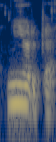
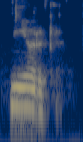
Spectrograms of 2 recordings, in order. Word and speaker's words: Nirka: Yes, you say it right. Nirka, like New York. Nirka. – New York. – Nirka.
